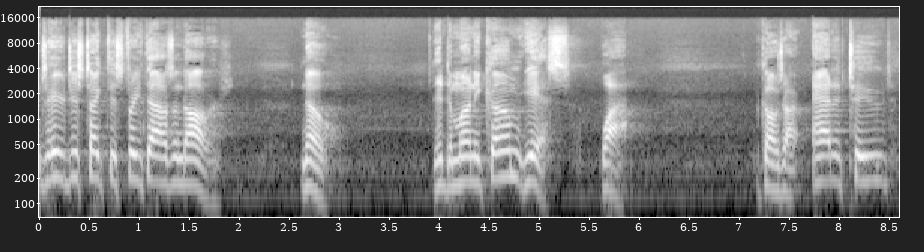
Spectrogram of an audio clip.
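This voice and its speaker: A man preaching a lively sermon in a church with a Texan accent, calling for amens from the congregation. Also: high-pitched. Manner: animated preaching with call-and-response. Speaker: pastor.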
